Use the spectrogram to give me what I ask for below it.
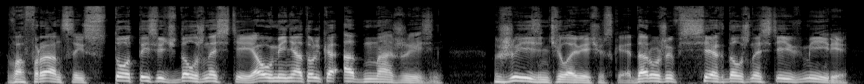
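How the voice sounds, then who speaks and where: A man reading aloud voices a tormented, volatile young man who breaks into strained shouting. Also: on the low side, big pitch swings, normal speed, no echo, studio quality. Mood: furious. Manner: outbursts of raised, strained shouting.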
